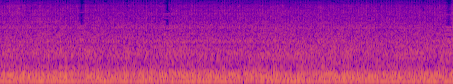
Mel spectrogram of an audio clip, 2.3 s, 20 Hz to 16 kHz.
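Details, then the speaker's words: 1989 Crest (Fedders) 5000 BTU Carry Cool portable air conditioner on high cool after cleaning and fan-motor oiling, drawing about 575 W: steady hum with low drone and soft R22 refrigerant hiss; full charge, running normally. "Very cold again. Nice and warm back there as always. Hear that R22 hissing around in there. It's a full charge on it."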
